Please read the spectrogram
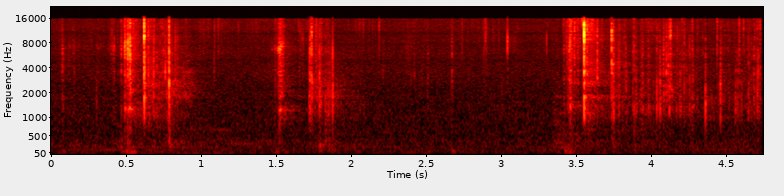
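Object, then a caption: Bar soap and metal blade. A solid cream bar soap is held in the hand and shaved into thin strips with a metal utility knife blade. Quiet, crisp scraping and scratching bursts of cutting come in uneven clusters, bright and high with almost no low end. Each stroke stops short with no ring.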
